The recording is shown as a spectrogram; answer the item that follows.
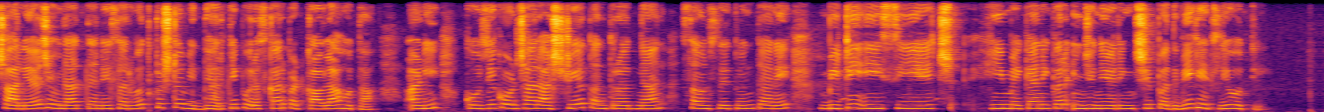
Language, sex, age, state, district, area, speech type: Marathi, female, 18-30, Maharashtra, Raigad, rural, read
